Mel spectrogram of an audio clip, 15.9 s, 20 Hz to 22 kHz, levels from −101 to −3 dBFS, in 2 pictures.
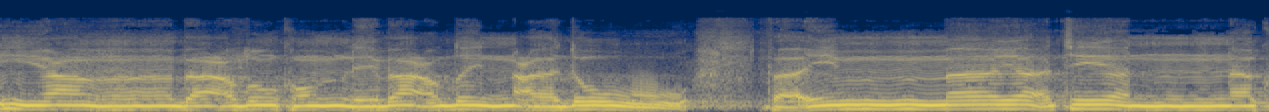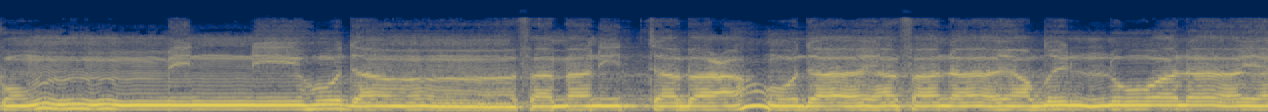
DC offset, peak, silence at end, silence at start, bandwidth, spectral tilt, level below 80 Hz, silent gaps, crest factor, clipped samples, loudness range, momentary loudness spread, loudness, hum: under 0.1%; -10 dBFS; 0 s; 0 s; 6.4 kHz; -8.5 dB/octave; -50 dBFS; none; 6 dB; under 0.1%; 1 LU; 3 LU; -17 LUFS; none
